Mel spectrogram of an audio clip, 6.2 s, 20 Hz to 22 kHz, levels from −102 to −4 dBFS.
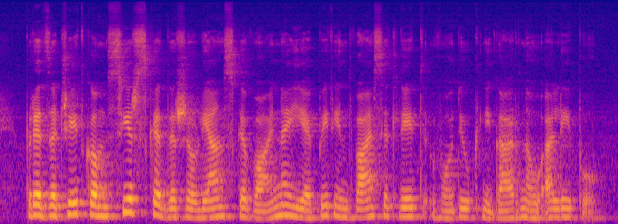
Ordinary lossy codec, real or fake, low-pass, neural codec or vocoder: none; real; none; none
